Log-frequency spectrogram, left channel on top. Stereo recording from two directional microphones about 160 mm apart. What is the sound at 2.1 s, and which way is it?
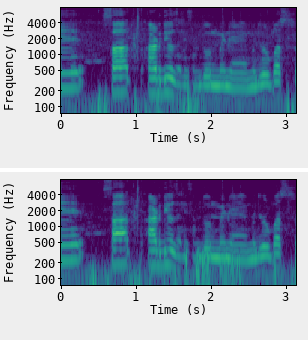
Speech, 15° right (ahead or behind).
